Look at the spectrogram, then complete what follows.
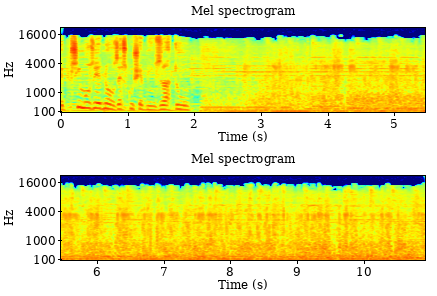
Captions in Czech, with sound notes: přímo z jednoho ze zkušebních vzletů *hluk elektromotorů*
